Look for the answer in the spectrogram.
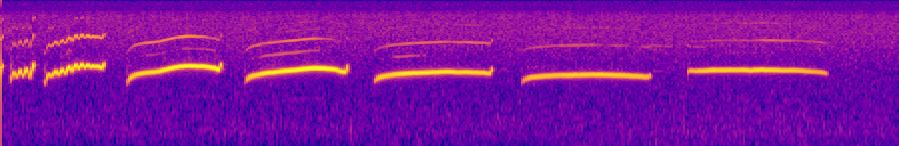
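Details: Recording of a Long-billed Curlew, a very big shorebird of Santa Barbara county beaches and mudflats, giving about seven clear whistled notes in under six seconds: the first short and rising, later ones longer, level or slightly falling.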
